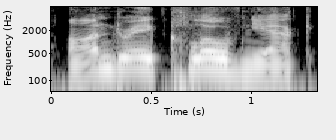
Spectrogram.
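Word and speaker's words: Andriy Khlyvnyuk: The singer of Boombox is Andrei Klovnyuk. Did I say that correct? – You did. – Yeah, we had YouTube videos. Here's how you pronounce it. Do it again. I believe it's Andrei Klovnyuk, and if I'm not on the money, I'm at least close.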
